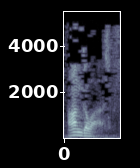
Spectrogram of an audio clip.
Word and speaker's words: angelos: Well, a little rule of Greek pronunciation is when you have a double G, it's pronounced like it's an NG. So it is pronounced angelos.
